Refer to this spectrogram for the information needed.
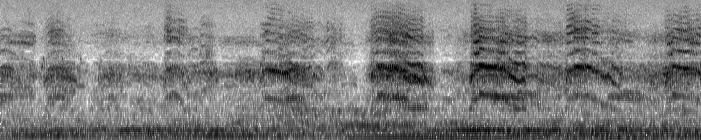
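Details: Lapwing parent calling near its chicks: loud, wheezy, slurred notes that arch and fall, given about once a second with short gaps, over a low droning hum.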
